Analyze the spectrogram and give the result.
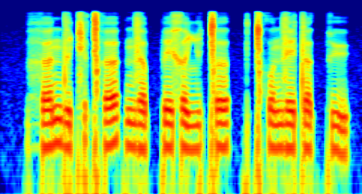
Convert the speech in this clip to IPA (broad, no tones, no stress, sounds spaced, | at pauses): h ɜ n d ə c ə ǀʰ ɜ | n z ɜ pː e x ɜ ʎ y ǀ ə | ǀʰ o n z e t ɜ kː y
